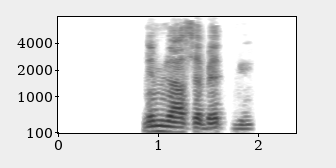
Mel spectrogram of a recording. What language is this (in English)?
Turkish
